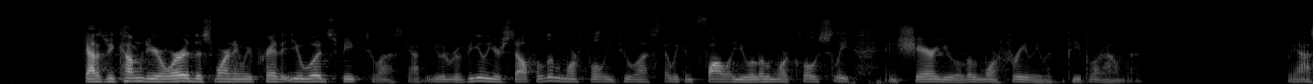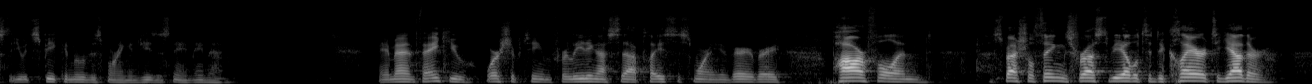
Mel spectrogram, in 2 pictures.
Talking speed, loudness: 210 wpm, -31 LUFS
